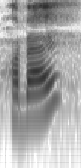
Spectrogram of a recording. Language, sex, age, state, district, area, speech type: Assamese, female, 45-60, Assam, Dibrugarh, rural, spontaneous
